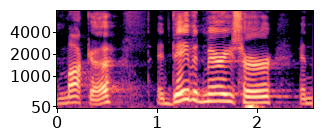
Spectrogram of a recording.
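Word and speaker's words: Maacah: gisher and her act her name is MAA it's spelled the exact same as the maites it's ma a c ah which is really confusing so the the princess of gisher is Maka and David marries her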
